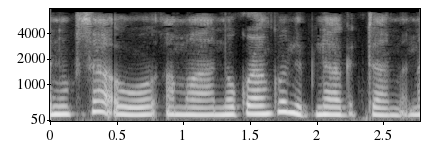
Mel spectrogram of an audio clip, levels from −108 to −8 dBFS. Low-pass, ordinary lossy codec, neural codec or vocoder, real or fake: 7.2 kHz; MP3, 48 kbps; codec, 24 kHz, 0.9 kbps, WavTokenizer, small release; fake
